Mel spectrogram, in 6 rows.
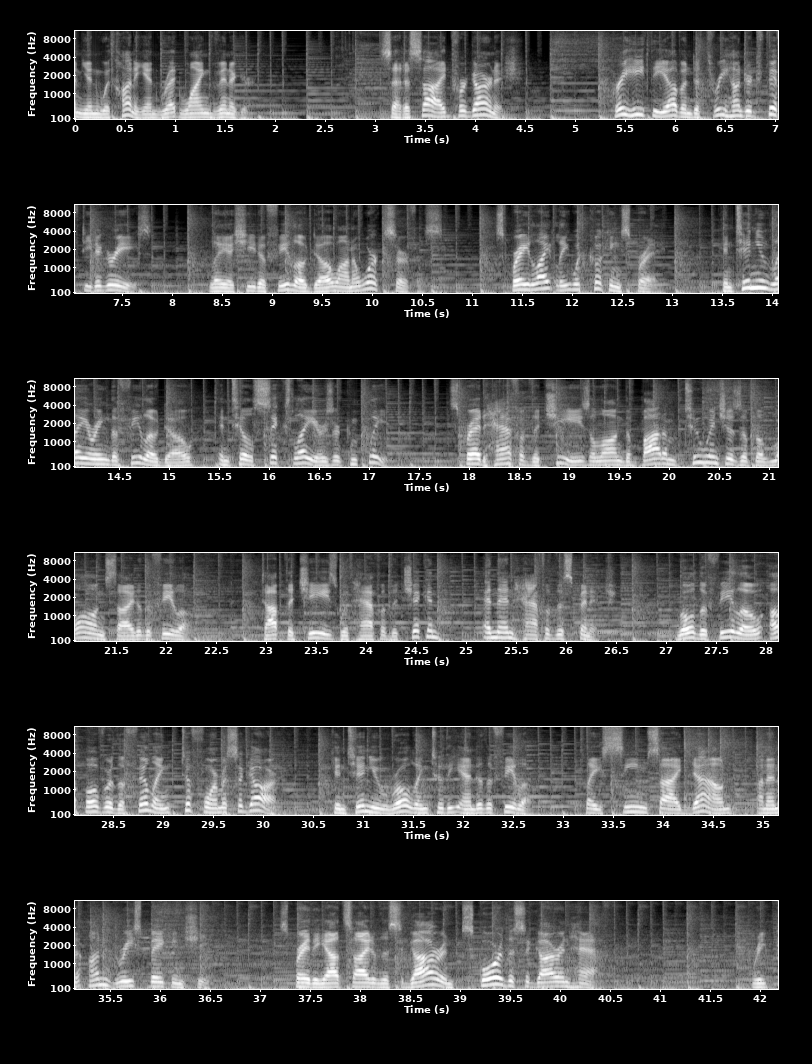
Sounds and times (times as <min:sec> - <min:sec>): Speech: 0:00.0 - 0:01.8, 0:03.1 - 0:04.5, 0:05.4 - 0:07.8, 0:08.4 - 0:12.9, 0:13.5 - 0:17.2, 0:17.8 - 0:22.3, 0:23.0 - 0:26.5, 0:27.1 - 0:36.5, 0:37.2 - 0:40.5, 0:41.9 - 0:42.1
Music: 0:00.0 - 0:42.1.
